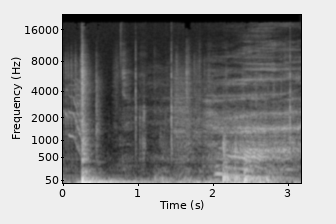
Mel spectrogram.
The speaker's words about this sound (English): So we gotta go out and see what this kitty is yanging about. And maybe, obviously, do some kitty business. So we open the door. Oh, here's a kitty right here.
